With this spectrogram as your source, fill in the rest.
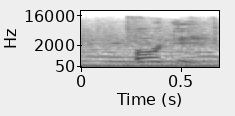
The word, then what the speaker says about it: Burgie: Bergie should say Bergie likes to have his name pronounced that way.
